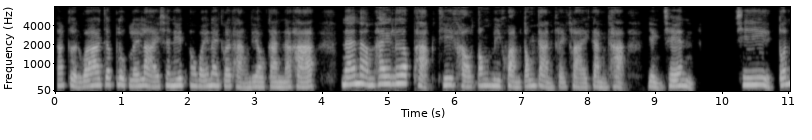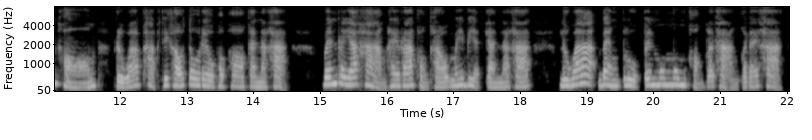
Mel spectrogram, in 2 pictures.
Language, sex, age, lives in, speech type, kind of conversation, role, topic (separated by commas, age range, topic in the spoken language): Thai, female, 45-49, Thailand, read, expert-assistant, expert, ผักที่ปลูกที่บ้านโตช้ากว่าปกติ สาเหตุอาจเป็นอะไรได้บ้าง และมีวิธีสังเกตหรือแก้ไขอย่างไร?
